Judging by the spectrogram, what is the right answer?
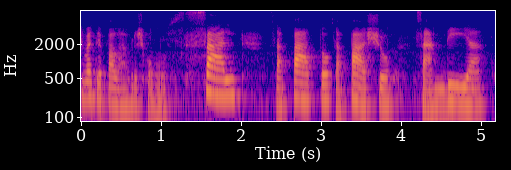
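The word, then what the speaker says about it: zapato: O S e o Z têm o mesmo som, que é de sapato. E sapato se escreve com Z. Sapato.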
